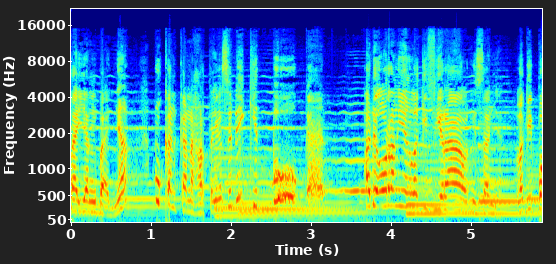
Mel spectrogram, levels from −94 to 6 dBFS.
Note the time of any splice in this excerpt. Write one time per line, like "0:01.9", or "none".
none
